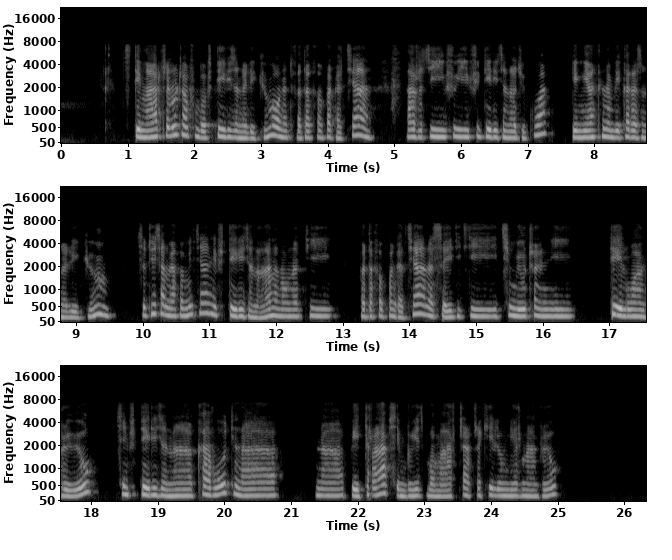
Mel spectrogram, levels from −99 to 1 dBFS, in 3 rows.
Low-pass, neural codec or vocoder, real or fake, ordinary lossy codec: 7.2 kHz; codec, 16 kHz, 4 kbps, FreqCodec, smaller model; fake; none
